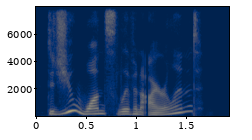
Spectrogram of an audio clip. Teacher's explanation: See how the voice swoops down and then back up on the word Ireland? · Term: fall-rising intonation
